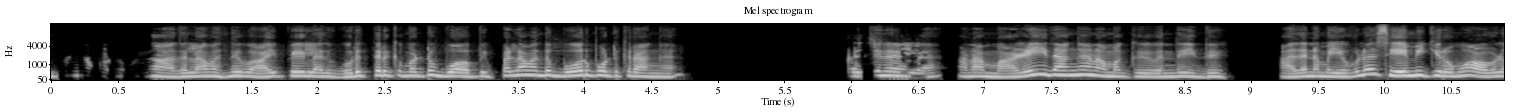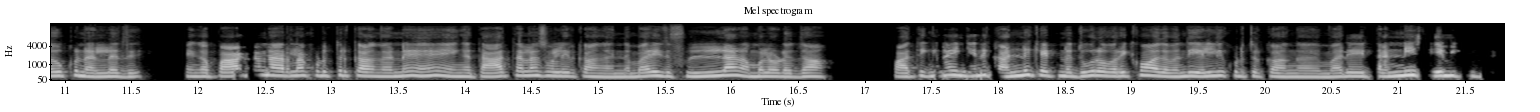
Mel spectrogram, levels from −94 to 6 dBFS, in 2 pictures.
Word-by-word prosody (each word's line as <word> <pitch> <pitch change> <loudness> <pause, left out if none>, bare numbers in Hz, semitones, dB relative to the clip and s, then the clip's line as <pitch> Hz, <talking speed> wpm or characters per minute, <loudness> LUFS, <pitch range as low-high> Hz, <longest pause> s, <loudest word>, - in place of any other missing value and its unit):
எப்படிங்க 250 +5 -14
பண்ண 210 -1 -25
முடியும்? 205 0 -3
அதெல்லாம் 205 +4 0
வந்து 210 +3 0
வாய்ப்பே 205 +4 +1
இல்ல. 215 -2 +1
அது 195 - -4
ஒருத்தருக்கு 235 +3 0
மட்டும் 230 0 -1
போ 220 - +6 0.2
இப்பலாம் 260 +7 0
வந்து 265 0 +1
போர் 260 +2 +2
போட்டுக்குறாங்க. 210 -7 -1 1.4
பிரச்சன 240 +3 -1
இல்ல. 195 -1 -6 0.3
ஆனா 210 +1 0 0.2
மழைதாங்க 275 - +4
நமக்கு 200 -3 -2
வந்து 190 +3 -2
இது. 190 +2 -3 0.5
அத 180 +4 +2
நம்ம 210 -2 +1
எவ்ளோ 245 +11 +1
சேமிக்கிறோமோ 240 -1 +4
அவ்ளோக்கு 225 +5 -1
நல்லது. 190 -1 -2 0.4
எங்க 205 - -3
பாட்டனார்லாம் 245 +2 +2
குடுத்துருக்காங்கன்னு 230 -2 -2 0.3
எங்க 200 -1 -2
தாத்தாலாம் 235 +5 0
சொல்லிருக்காங்க, 205 -4 -3
இந்த 180 0 -4
மாரி 215 +3 +1
"இது 210 - -5
ஃபுல்லா 220 +5 +2
நம்மளோடது 200 -3 -2
தான்" 200 -2 -1 0.5
பாத்தீங்கன்னா 215 +6 -2
இங்கேருந்து 240 +1 -1
கண்ணு 230 +7 +4
கெட்டுன 230 -4 0
தூரம் 240 -1 +1
வரைக்கும் 220 +4 0
அத 220 - +1
வந்து 215 +2 0
எழுதி 230 +3 0
குடுத்துருக்காங்க 195 -3 -4
இது 180 - -4
மாரி 205 +3 -1 0.2
தண்ணி 230 +6 +5
சேமிக்க. 225 -4 +1
220 Hz, 150 wpm, -23 LUFS, 200-245 Hz, 1.4 s, போ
